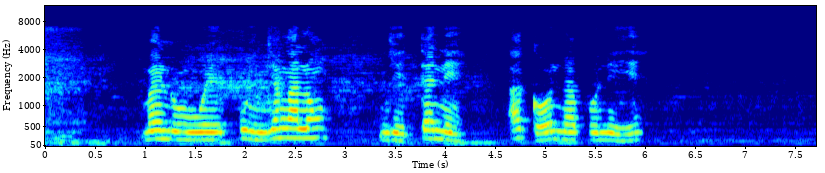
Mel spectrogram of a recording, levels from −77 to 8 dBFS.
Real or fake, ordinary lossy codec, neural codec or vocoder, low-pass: real; MP3, 48 kbps; none; 7.2 kHz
